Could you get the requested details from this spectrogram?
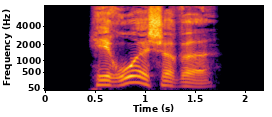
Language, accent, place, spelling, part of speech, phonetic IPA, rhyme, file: German, Germany, Berlin, heroischere, adjective, [heˈʁoːɪʃəʁə], -oːɪʃəʁə, De-heroischere.ogg
- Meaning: inflection of heroisch: 1. strong/mixed nominative/accusative feminine singular comparative degree 2. strong nominative/accusative plural comparative degree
